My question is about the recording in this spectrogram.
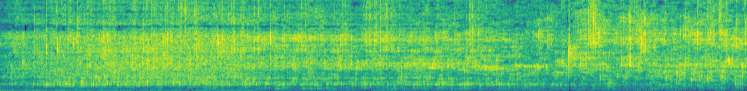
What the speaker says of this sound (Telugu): ఇవి కూడా మంచిగా వేయించుకుందాం.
